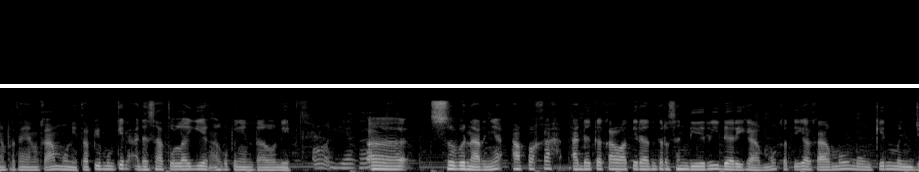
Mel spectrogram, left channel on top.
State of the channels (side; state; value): left; silent; 57 dB below the other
